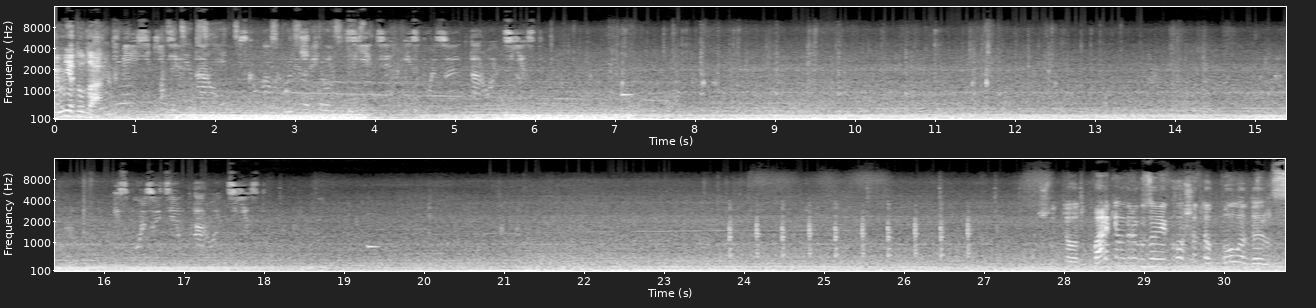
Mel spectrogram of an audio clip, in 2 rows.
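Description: Scania S500 truck's diesel engine running on the move, heard from inside the cab as a steady low drone. The drone eases off a little about two-thirds of the way through.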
